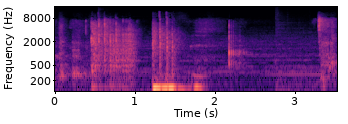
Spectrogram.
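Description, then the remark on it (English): Several dice clatter and rattle across a hard tabletop in a few separate bursts as players roll initiative in a tabletop role-playing game, each a quick sharp tumble that stops abruptly, with no voices over them. “So I'll have everybody roll initiative.”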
